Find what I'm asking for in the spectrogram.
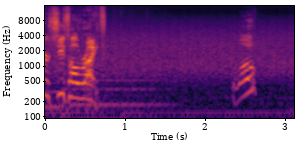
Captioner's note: Static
